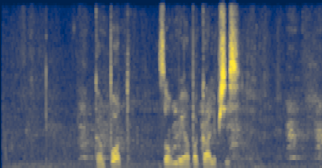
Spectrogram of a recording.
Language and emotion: Russian, positive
